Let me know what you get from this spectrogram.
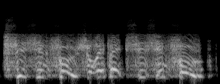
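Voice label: French player friendly fire mood med; War Thunder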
